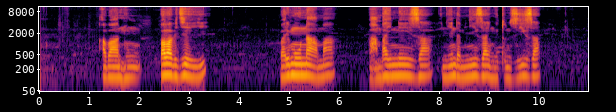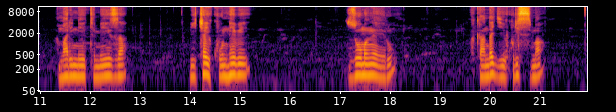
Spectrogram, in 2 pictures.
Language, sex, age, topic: Kinyarwanda, male, 18-24, government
